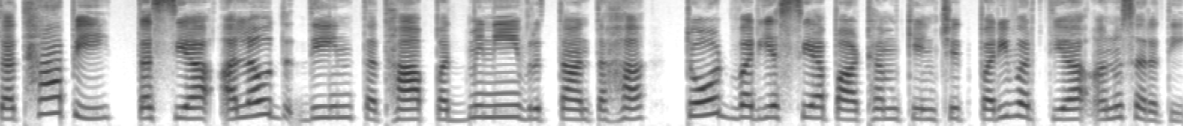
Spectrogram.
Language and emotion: Sanskrit, neutral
